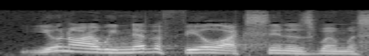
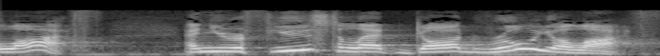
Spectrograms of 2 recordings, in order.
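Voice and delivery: full-force preaching; 4 semitones higher than usual. Acted. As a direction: drive the conviction home to the congregation. Preaching climax rising.

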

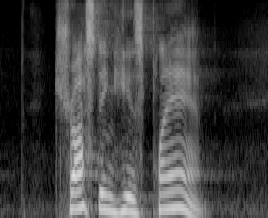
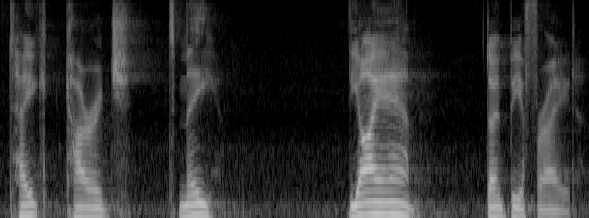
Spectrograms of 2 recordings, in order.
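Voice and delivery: gentle; 6 semitones lower, 6 dB quieter than usual. Acted. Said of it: "speaks to them so gently, so lovingly".

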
